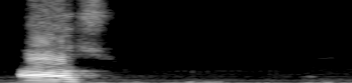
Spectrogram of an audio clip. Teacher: آگے صاد، اس کو پر پڑھیں گے، اس میں بھی سیٹی کی آواز آئے گی۔ اس کو پر اس لیے پڑھیں گے کہ یہ حروف مستعلیہ میں سے ہے۔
